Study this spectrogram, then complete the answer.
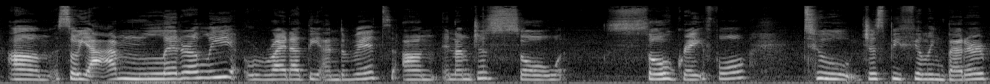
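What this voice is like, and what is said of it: Stuffy, congested voice. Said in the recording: “I sound a little stuffy or I might sound a little bit different, it is because I'm coming over a flu”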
